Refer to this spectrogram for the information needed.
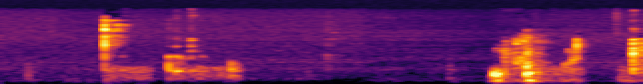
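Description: sipping water

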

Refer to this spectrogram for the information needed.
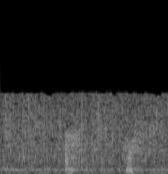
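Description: water gushing

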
